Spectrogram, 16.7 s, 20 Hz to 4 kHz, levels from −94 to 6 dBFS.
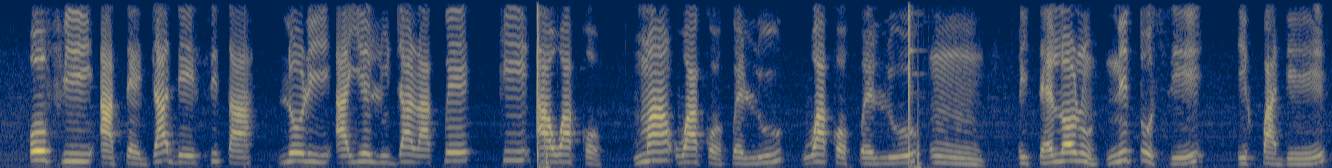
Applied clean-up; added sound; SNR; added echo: none; Shatter; 9 dB; none.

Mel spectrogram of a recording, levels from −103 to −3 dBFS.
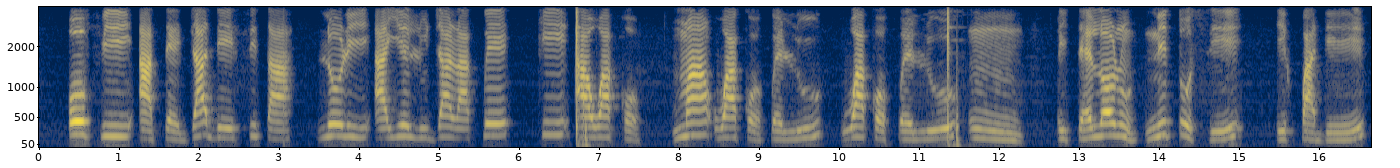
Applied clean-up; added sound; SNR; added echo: neural mask model RNNoise.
